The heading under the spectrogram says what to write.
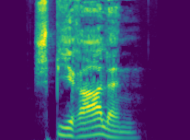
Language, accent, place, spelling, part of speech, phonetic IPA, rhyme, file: German, Germany, Berlin, Spiralen, noun, [ʃpiˈʁaːlən], -aːlən, De-Spiralen.ogg
- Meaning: plural of Spirale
